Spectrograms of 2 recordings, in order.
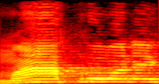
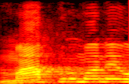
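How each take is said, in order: No difference in how they are said.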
